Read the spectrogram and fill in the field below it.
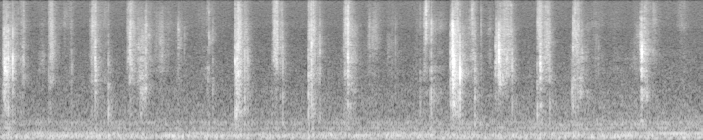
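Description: Tarot cards being shuffled by hand, a quick series of crisp riffling bursts in a steady rhythm, close and clear with no talking.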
